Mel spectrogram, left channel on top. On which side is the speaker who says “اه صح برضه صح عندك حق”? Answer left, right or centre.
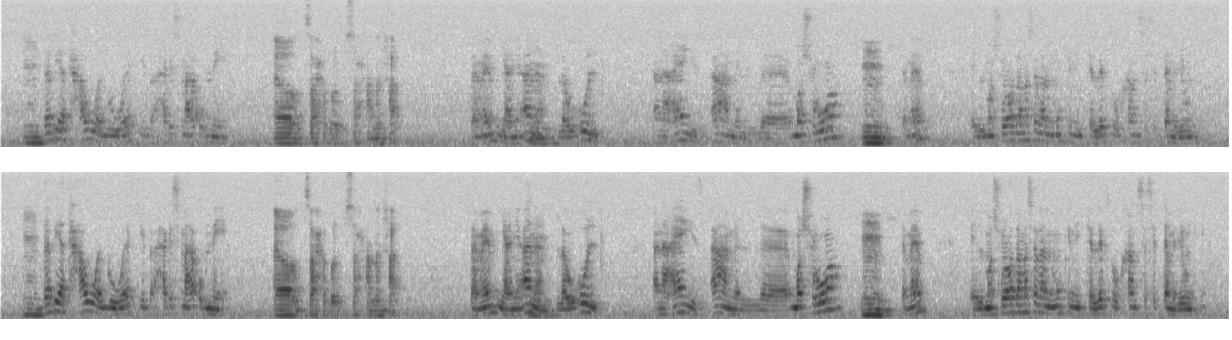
Right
